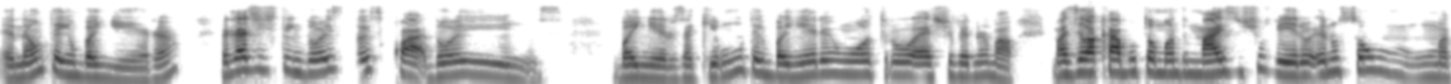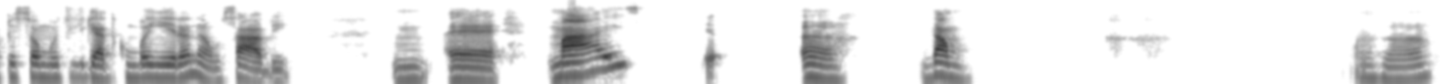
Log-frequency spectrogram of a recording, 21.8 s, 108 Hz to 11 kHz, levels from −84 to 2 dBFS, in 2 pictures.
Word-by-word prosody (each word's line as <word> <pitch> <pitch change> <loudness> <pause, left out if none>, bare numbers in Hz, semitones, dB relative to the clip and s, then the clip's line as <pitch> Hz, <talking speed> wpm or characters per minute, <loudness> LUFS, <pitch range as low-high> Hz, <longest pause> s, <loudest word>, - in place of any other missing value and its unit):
Eu 150 - -6
não 175 +7 -2
tenho 195 -6 -2
banheira, 150 - -4 0.3
aliás, 235 +2 +6
a - - -7
gente 235 -1 -11
tem 235 -4 -10
2, 215 +5 -5
2 215 +5 -6
qua - - +3
2 170 -7 -8 0.4
banheiros 155 -2 -3
aqui, 150 +2 -7
1 200 +8 -10
tem 215 -4 -5
banheira 175 +3 -2
e - - -7
um 195 -1 -9
outro 190 -2 -4
é 165 0 +2
chuveiro 170 0 -6
normal, 155 -6 -4 0.3
mas 190 +1 +1
eu 210 - +7
acabo 210 0 +8
tomando 200 -2 -2
mais 195 +2 +6
no 215 - -13
chuveiro. 190 -8 -2
Eu 195 - -3
não 220 - -6
sou 235 +1 -2
uma 165 -7 -10
pessoa 165 0 -6
muito 160 0 -14
ligada 155 -2 -3
com 160 -2 -17
banheira, 160 +1 -3
não, 140 -8 -9
sabe, 125 -1 0 0.8
hum, 140 +2 -15 0.2
eh, 135 -2 0 0.4
mas, 230 - +7 1.2
e - - 0
hã, 145 -4 -4 0.6
dá 160 -1 +3 2.9
Aham. 150 +1 -13
175 Hz, 130 wpm, -24 LUFS, 155-200 Hz, 2.9 s, acabo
